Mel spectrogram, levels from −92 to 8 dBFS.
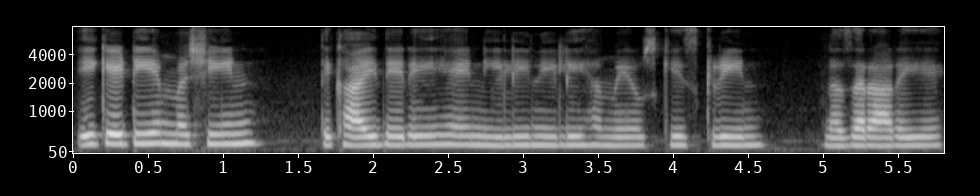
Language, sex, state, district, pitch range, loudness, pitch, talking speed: Hindi, female, Madhya Pradesh, Bhopal, 200-220 Hz, -18 LUFS, 205 Hz, 165 wpm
